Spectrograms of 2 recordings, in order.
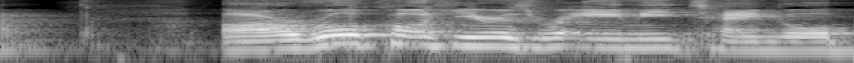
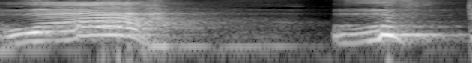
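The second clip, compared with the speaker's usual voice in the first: yelping; 12 semitones higher than usual. Retold or imitated. Log spins, character yelps.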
